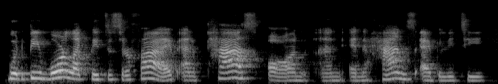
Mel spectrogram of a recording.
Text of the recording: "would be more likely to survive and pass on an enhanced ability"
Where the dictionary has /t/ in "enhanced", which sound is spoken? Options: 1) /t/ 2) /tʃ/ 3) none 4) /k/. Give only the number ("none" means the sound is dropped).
3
